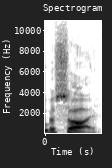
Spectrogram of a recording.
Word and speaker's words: Versailles: Versailles? Yeah, Versailles-inspired... The S is silent.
